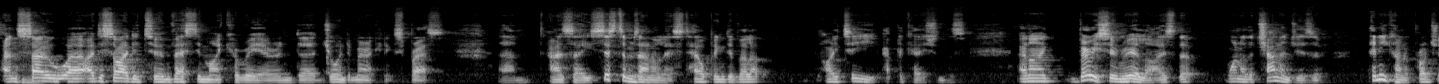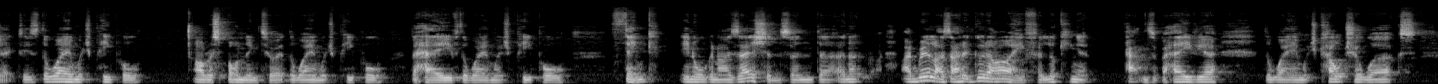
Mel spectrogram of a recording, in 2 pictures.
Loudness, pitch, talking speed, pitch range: -18 LUFS, 110 Hz, 175 wpm, 105-125 Hz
